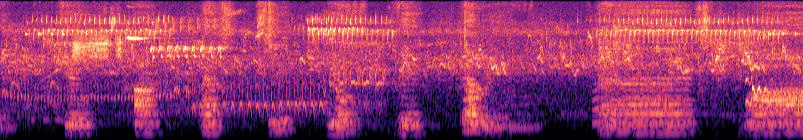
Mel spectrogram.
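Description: Music: voices singing in harmony in short phrases and a few held chords, with no clear words, over repeated high bird chirps and calls.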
